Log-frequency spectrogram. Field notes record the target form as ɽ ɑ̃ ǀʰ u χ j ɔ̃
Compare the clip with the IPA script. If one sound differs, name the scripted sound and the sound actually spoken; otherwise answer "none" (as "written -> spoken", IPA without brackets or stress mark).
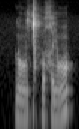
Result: ɑ̃ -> ɔ̃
